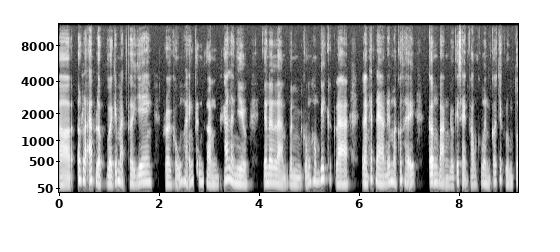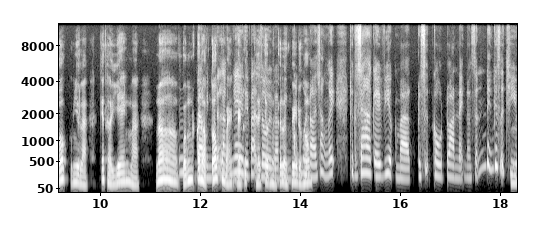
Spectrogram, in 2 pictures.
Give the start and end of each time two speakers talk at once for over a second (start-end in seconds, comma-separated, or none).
11.7-14.2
